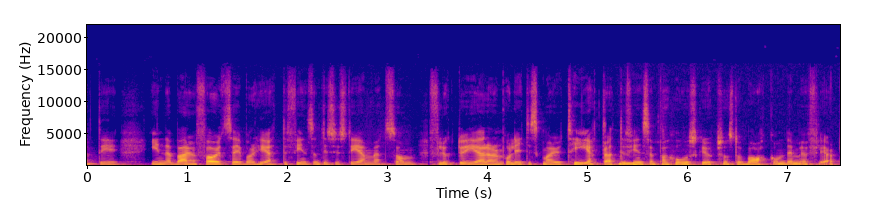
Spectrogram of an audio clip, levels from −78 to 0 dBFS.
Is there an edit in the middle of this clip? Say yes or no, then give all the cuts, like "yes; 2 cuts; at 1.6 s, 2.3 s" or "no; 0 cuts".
yes; 4 cuts; at 2.3 s, 3.4 s, 4.1 s, 5.2 s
